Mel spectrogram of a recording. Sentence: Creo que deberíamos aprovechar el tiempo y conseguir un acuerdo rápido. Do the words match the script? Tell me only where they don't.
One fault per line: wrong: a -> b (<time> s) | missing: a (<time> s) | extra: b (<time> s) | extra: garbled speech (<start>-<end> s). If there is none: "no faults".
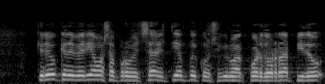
no faults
